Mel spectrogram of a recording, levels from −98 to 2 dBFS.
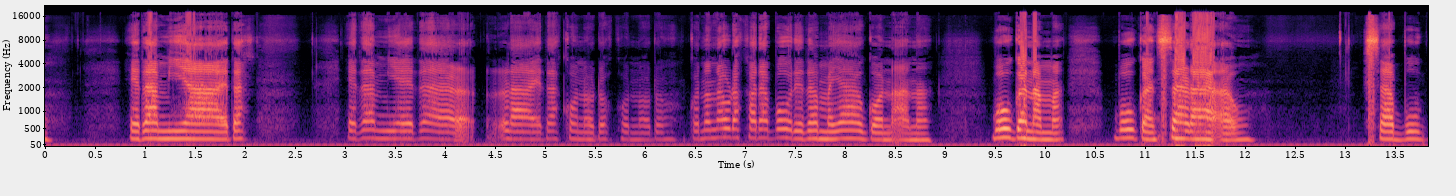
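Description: Integer overflow in the speech's gain path lets peaks wrap to the opposite sign instead of limiting, causing violent cracks at 1.03–1.49, 9.76–9.91, 11.02–11.69 and 13.24–13.44 s.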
